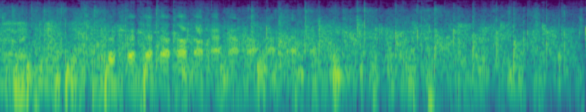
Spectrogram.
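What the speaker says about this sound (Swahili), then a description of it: "Mpigie Yesu makofi mpaka hapo" A church congregation applauds during an evangelism service, with sustained loud clapping and voices and cheers mixed into the crowd noise.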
